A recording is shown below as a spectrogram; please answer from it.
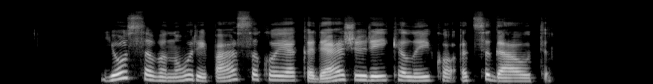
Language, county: Lithuanian, Kaunas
